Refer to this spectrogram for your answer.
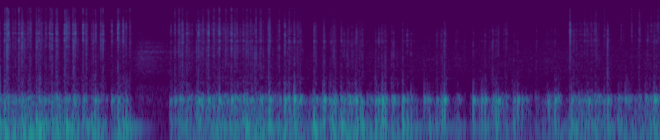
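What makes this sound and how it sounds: Long red nails scratch the silver mesh metal grille of a condenser microphone's hollow dome. The result is a dense, low, rumbling scrape with rapid irregular scratching ticks and brief bright crackles. The sound pauses briefly near the middle and then resumes.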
